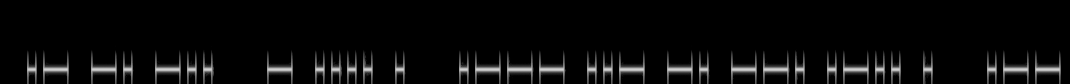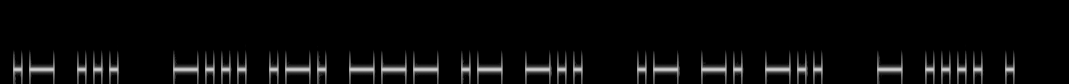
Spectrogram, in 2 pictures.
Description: Morse code, heard as a keyed tone, about 15 wpm, 700 Hz. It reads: AND THE JUNGLE WAS BROAD AND THE
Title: A Sound Of Thunder 15wpm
